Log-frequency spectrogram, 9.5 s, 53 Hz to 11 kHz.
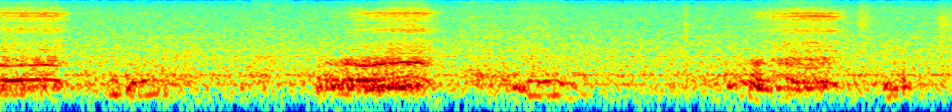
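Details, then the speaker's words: Scottish terrier napping on its owner's knee, snoring loudly in regular cycles, about 16 snores a minute. "Oh, are you snoring? Are you sleepy snoring?"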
